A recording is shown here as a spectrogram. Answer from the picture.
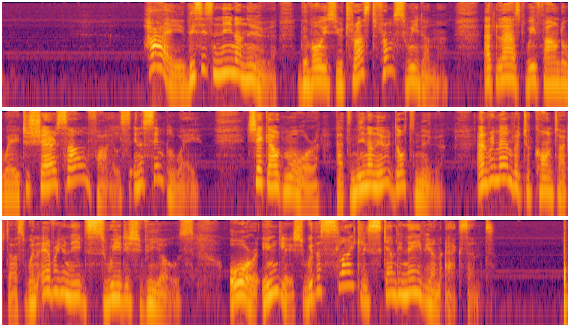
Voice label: swedish female voiceover

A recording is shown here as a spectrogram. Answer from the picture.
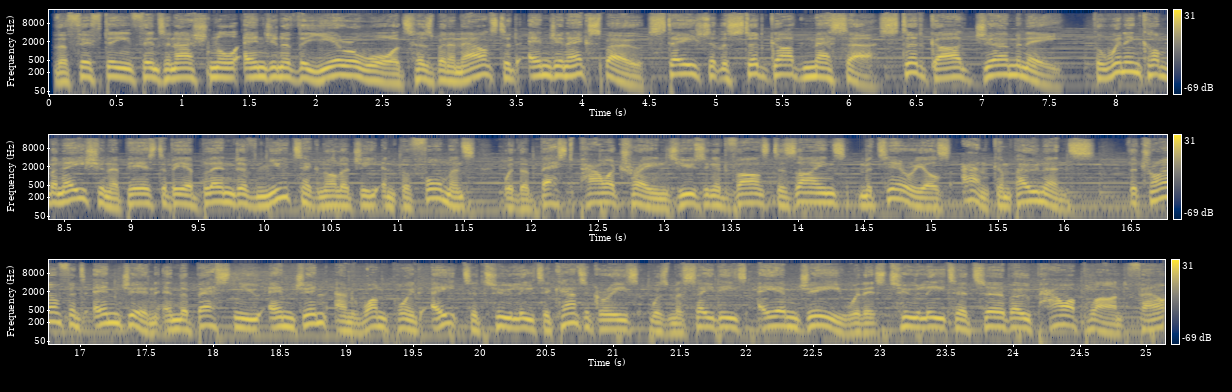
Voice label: corporate narration; mercedes-benz

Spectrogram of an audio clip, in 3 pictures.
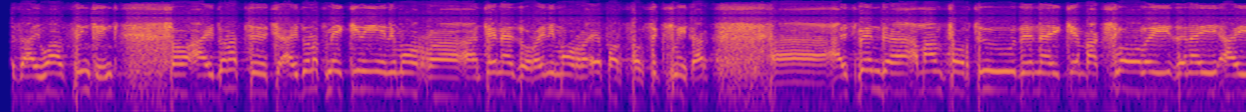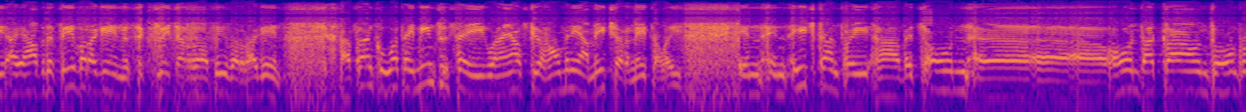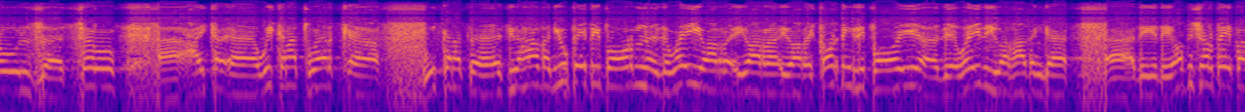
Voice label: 6m ssb

